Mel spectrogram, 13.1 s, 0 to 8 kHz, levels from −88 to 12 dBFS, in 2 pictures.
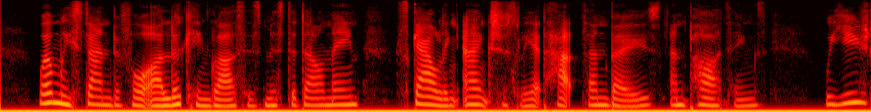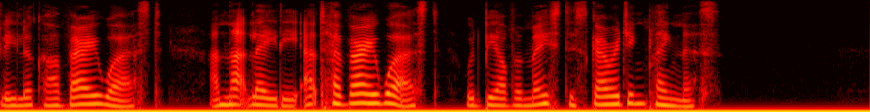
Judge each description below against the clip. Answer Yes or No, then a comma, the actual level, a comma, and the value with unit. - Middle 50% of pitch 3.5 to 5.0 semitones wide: No, average, 2.8 semitones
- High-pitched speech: Yes, high, 195 Hz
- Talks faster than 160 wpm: Yes, average, 170 wpm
